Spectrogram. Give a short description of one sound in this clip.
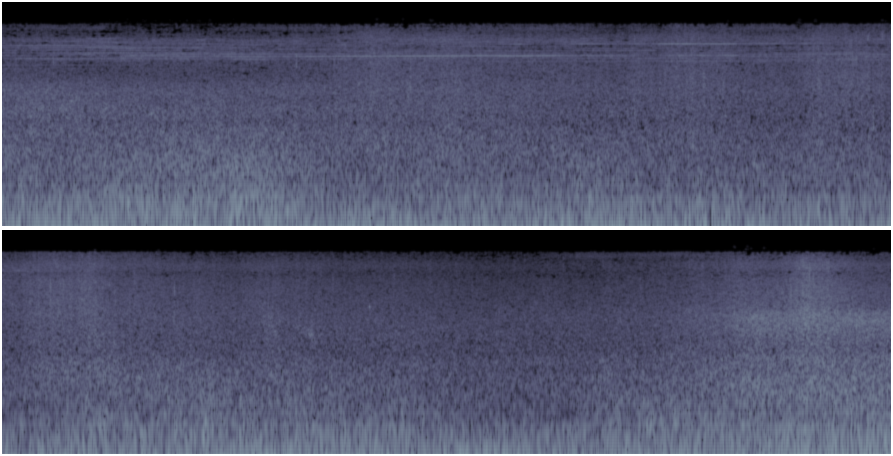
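Wind blows steadily through dry grass outdoors.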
